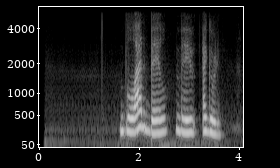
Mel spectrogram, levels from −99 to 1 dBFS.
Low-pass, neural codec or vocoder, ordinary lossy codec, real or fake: 5.4 kHz; codec, 16 kHz in and 24 kHz out, 0.4 kbps, LongCat-Audio-Codec, fine tuned four codebook decoder; none; fake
